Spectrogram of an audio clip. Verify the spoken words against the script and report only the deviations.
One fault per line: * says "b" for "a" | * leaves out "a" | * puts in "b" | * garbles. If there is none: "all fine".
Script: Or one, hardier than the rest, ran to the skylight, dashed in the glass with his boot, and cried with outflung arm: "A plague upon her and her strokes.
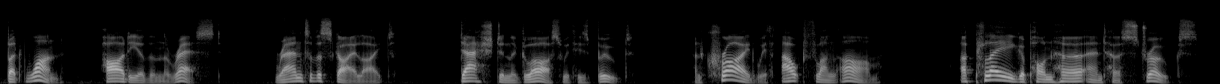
* says "But" for "Or"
